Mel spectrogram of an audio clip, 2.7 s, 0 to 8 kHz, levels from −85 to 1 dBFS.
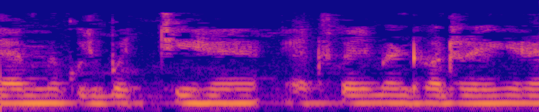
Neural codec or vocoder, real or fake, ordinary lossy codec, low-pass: none; real; MP3, 24 kbps; 7.2 kHz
